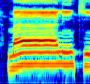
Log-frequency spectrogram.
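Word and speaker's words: مَٰلِكِ: বলে বলতে হবে রাহিম আর রাহমানির রাহিম এরপরে মালিকি ইয়াউমিদ্দিন এখানে এক আলিফ টেনে পড়বেন মিম মালিকি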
